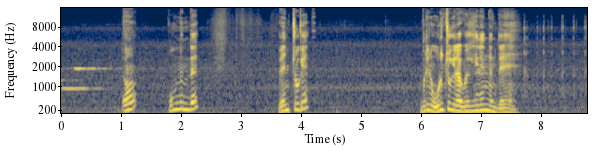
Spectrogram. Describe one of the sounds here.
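A young man talks in short bursts through a microphone.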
